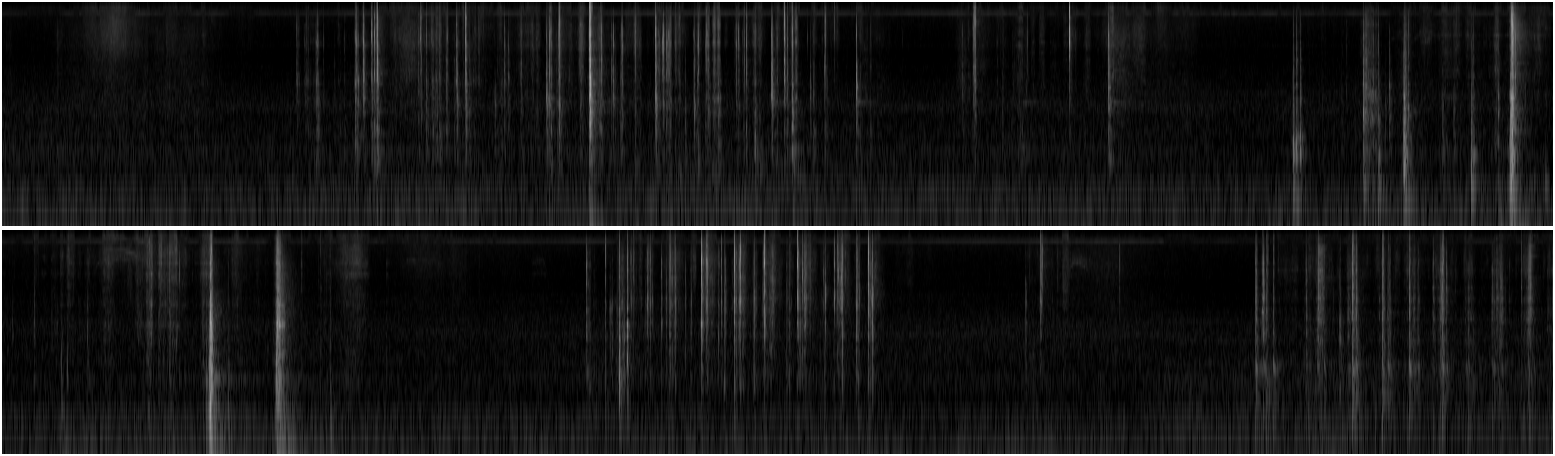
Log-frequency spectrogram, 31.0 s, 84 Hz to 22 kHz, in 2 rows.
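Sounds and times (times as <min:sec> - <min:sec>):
computer hardware clicks and knocks: 0:03.0 - 0:08.8, 0:28.0 - 0:31.0.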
